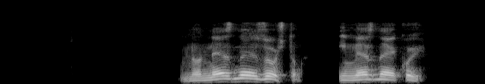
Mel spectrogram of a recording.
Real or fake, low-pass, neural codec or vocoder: fake; 7.2 kHz; autoencoder, 48 kHz, 32 numbers a frame, DAC-VAE, trained on Japanese speech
